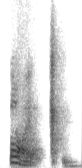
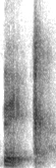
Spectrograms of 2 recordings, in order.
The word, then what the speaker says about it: bike: So without a silent E, this would say bick. With it, it says bike, okay?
